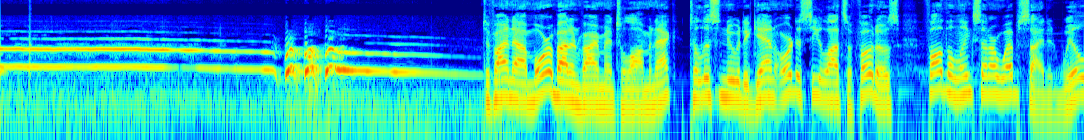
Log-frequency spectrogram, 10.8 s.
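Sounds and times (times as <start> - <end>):
coyote howling and yipping: 0.0 - 4.8
speech: 4.8 - 10.8.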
